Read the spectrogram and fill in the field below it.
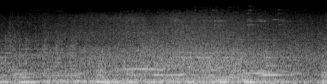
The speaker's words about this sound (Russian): Грузовик с высоким кузовом заезжает в ворота и проезжает по опустевшему острову кошмаров, сквозь туннель в искусственной горе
